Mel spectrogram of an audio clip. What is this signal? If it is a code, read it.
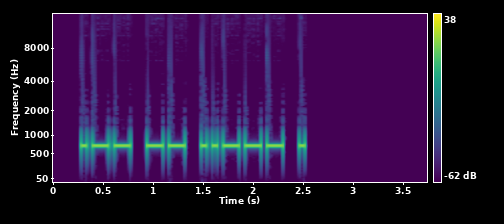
Morse code, heard as a keyed tone, about 22 wpm, 700 Hz. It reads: WM2E
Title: USA Call Signs - 4 Characters - 4x Character Spacing - 22wpm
